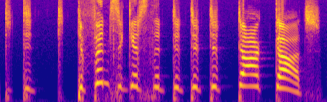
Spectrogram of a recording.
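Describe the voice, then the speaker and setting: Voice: high-pitched, lively intonation, a bit bright, voice pushed up. A reader voicing a pale, nervous young male professor who stammers over nearly every word. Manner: stammering, halting, jittery.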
